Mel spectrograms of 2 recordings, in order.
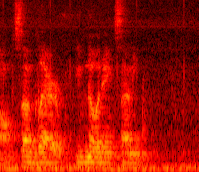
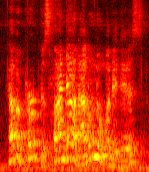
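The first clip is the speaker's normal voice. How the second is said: loud, high, fired-up shouting; halftime pep speech; 14 dB louder than usual. Real, not acted. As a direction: fire up the team at full force.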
